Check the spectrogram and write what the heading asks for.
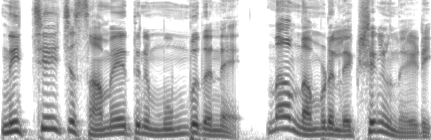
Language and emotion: Malayalam, happy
